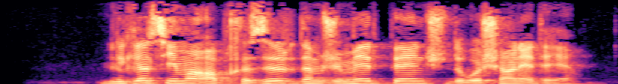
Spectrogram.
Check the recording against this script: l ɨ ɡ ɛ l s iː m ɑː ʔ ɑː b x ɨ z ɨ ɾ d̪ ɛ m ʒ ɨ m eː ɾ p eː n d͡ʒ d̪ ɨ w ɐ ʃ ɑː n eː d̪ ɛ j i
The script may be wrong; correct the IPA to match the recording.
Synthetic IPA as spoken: l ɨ ɡ ɛ l s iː m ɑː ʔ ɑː b x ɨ z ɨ ɾ d̪ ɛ m ʒ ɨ m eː ɾ p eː n d͡ʒ d̪ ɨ w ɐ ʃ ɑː n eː d̪ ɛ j ɛ

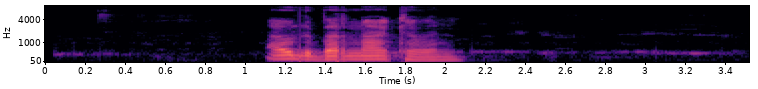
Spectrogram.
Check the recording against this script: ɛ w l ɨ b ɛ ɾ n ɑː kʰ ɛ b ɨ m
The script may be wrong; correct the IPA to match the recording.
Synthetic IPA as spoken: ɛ w l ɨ b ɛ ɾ n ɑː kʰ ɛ v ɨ n

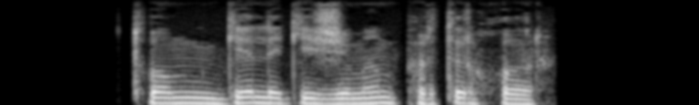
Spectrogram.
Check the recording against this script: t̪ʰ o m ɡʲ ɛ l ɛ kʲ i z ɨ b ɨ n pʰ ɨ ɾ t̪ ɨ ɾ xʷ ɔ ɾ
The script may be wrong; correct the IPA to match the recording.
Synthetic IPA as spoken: t̪ʰ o m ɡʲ ɛ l ɛ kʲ i ʒ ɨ m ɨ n pʰ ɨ ɾ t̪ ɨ ɾ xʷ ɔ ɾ

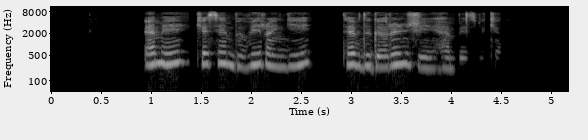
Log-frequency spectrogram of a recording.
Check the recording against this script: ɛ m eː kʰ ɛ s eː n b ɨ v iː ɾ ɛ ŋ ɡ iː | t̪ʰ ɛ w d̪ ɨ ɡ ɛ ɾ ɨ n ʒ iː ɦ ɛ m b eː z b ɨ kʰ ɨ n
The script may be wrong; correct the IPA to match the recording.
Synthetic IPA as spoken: ɛ m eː kʰ ɛ s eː n b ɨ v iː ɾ ɛ ŋ ɡ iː | t̪ʰ ɛ v d̪ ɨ ɡ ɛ ɾ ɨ n ʒ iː ɦ ɛ m b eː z b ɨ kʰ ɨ n

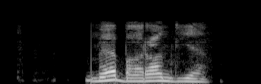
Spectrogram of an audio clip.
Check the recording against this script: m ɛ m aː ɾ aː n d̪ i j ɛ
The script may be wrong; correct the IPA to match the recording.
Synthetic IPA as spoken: m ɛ b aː ɾ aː n d̪ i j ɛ

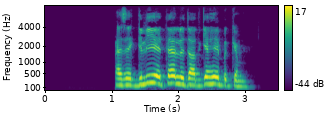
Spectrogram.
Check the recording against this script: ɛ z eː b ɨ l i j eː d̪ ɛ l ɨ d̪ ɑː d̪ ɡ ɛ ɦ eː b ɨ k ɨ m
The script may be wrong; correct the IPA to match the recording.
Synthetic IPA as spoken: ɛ z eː ɡ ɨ l i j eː t̪ ɛ l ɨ d̪ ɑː d̪ ɡ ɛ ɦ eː b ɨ k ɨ m

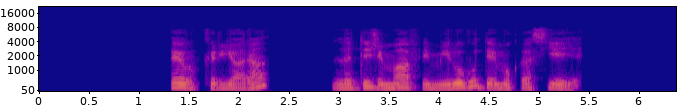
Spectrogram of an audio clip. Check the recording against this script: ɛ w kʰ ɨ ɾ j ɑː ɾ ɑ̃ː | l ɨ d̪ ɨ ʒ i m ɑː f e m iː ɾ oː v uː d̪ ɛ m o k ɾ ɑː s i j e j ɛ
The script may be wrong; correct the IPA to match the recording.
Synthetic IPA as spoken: ɛ w kʰ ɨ ɾ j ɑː ɾ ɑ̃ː | l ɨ d̪ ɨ ʒ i m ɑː f e m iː ɾ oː v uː d̪ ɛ m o k ɾ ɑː s i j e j ɛ

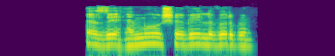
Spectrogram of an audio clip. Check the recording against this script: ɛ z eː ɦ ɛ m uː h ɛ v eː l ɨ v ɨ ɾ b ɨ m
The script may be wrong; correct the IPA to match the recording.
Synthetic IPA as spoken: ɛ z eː ɦ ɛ m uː ʃ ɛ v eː l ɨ v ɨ ɾ b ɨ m

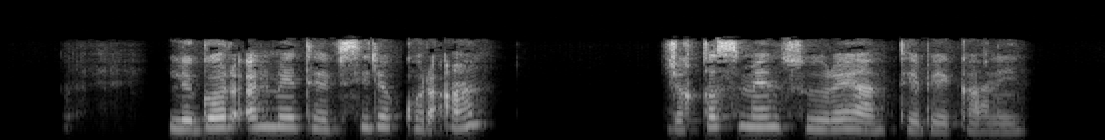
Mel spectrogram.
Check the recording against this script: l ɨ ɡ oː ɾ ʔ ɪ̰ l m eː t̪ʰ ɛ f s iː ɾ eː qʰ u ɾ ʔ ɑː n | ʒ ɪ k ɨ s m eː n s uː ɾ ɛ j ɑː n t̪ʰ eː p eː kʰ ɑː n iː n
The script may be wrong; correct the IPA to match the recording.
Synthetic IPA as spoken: l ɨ ɡ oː ɾ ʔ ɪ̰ l m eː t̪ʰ ɛ f s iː ɾ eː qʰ ʊ ɾ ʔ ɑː n | ʒ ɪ q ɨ s m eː n s uː ɾ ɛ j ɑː n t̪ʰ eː p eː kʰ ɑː n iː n

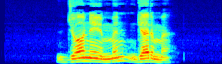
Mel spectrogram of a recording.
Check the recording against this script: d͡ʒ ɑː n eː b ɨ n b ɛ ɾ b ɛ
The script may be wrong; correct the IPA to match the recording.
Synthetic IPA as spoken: d͡ʒ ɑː n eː m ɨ n ɡ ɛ ɾ m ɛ

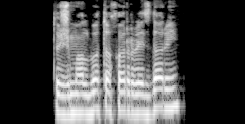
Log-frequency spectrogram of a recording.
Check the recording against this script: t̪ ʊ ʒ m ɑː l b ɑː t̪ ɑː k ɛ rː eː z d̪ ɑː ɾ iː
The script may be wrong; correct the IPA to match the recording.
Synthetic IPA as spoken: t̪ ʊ ʒ m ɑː l b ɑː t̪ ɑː x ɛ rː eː z d̪ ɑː ɾ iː

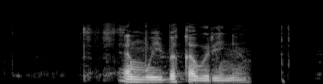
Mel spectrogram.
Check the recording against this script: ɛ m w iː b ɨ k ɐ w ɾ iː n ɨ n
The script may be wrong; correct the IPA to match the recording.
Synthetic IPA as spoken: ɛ m w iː b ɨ q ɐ w ɾ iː n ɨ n

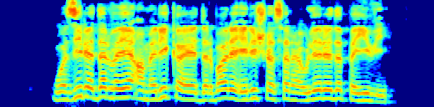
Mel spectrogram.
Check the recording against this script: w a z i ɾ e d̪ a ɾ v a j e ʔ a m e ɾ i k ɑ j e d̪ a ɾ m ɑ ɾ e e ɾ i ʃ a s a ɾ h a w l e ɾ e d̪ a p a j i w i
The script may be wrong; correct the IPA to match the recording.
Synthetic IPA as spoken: w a z i ɾ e d̪ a ɾ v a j e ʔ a m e ɾ i k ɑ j e d̪ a ɾ b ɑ ɾ e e ɾ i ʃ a s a ɾ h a w l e ɾ e d̪ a p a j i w i

